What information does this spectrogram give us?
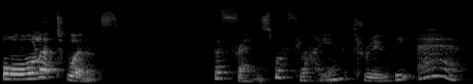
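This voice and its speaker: A woman reading a children's storybook aloud with expressive narration. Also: a little high, drawn-out words, vocal fry, recorded from a distance. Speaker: storytime reader. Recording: roomy echo, away from the mic.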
